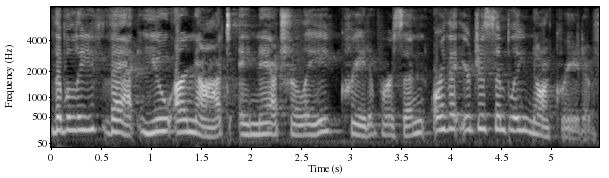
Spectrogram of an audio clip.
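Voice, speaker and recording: Over noticeable background noise, a woman with a fairly high pitch speaks with lively intonation. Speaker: creativity coach and vlogger. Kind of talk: motivational vlog talk. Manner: fast; animated.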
